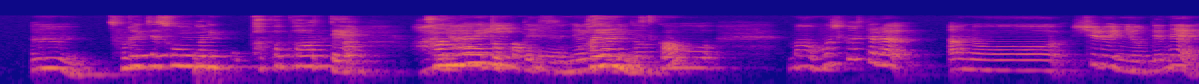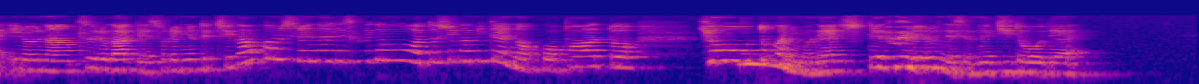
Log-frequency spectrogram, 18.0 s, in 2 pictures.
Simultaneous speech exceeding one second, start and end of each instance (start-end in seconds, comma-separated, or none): 3.2-5.1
